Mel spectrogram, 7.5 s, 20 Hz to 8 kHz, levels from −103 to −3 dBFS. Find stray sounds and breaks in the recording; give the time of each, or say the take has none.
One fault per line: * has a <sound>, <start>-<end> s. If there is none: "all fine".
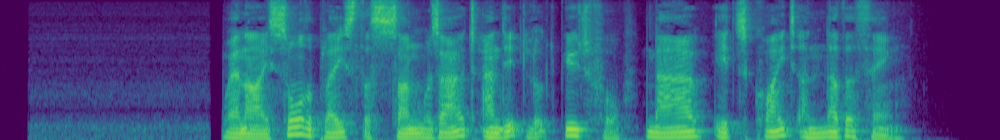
all fine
